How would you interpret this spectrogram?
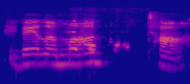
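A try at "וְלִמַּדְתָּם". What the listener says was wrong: Yeah. Velamanta. Good.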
